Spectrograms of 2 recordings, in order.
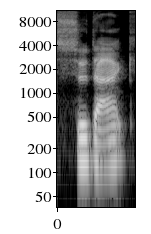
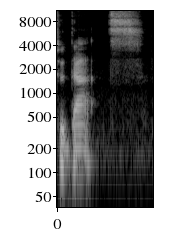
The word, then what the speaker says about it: Sudac: interpreter for Father Slatko Sudats. It's Sudak when you look at it, Sudac, but she has told me it's Sudats with the Croatian pronunciation.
